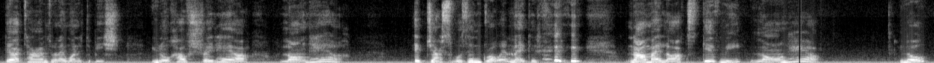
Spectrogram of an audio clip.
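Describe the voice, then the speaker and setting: A beauty and hair content creator with a Bahamian accent and a mid-range voice chats on her livestream as she does her makeup. Her talk is casual, encouraging girl talk that leans on repetition for emphasis, though loud background noise competes with her.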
